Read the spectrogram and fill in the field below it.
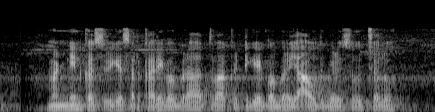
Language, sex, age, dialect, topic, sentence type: Kannada, male, 18-24, Dharwad Kannada, agriculture, question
